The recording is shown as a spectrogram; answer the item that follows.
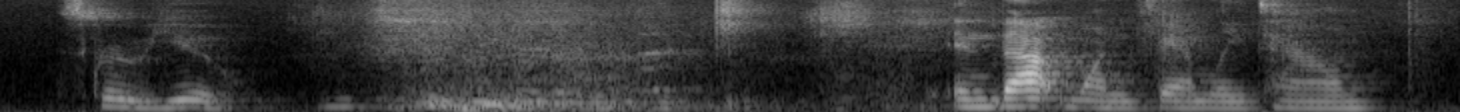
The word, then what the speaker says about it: Skurtu: screw to looking that cop and the I dad said that's not how you pronounce it my name is mr. screw you in that one family town no one loses a name unlike mr.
